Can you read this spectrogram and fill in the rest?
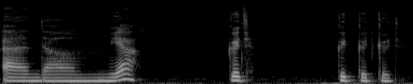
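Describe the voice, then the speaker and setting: A woman live streamer chatting casually while slightly ill, her voice rough and lower than usual, giggling often between rambling remarks. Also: level tone, extremely slow, a little mellow.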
